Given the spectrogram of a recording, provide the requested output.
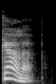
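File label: "gallop", British English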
